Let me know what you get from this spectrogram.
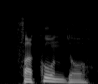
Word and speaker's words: Facundo: How do you pronounce his first name, Enzo? – Facundo Buonanotte for Brighton, owned in 35% of leagues.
